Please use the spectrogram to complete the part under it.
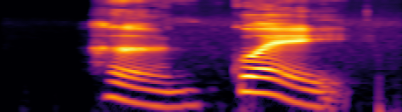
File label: chinese pronunciation ui iu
